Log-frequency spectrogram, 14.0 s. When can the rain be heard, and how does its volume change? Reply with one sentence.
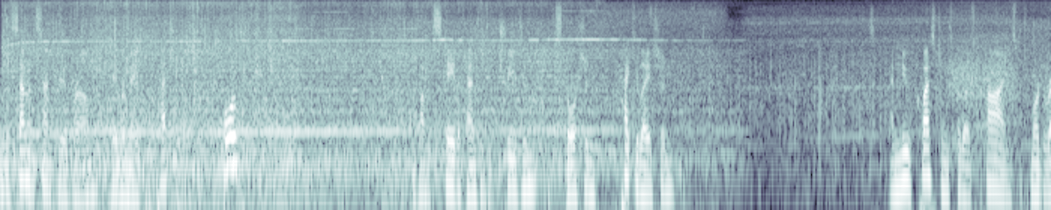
You can hear the rain from 0.0 to 13.9 s, getting quieter then louder.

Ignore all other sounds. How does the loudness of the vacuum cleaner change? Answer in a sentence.
The loudness of the vacuum cleaner goes down.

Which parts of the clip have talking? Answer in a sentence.
The talking can be heard from 0.0 to 3.2 s, from 5.5 to 9.1 s and from 11.6 to 13.9 s.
